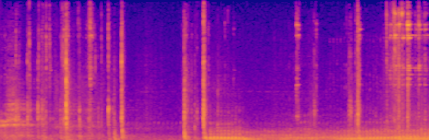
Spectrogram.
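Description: Car keys jangling and clicking in the ignition of a Mercury pace car that has sat unused for about seven months. About three seconds in, a sharp click as the key is turned, then a steady buzz with no engine catching; the starter is not coming on.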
